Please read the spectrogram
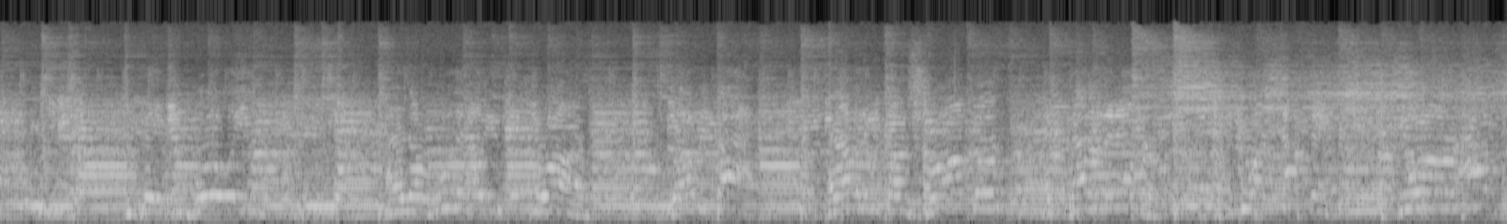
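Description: A rock band playing live, the guitar prominent, with many bending notes.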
